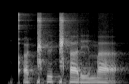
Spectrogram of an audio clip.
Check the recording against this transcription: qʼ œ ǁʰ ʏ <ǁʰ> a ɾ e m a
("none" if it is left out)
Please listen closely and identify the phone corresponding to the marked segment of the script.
ǁʰ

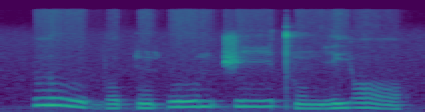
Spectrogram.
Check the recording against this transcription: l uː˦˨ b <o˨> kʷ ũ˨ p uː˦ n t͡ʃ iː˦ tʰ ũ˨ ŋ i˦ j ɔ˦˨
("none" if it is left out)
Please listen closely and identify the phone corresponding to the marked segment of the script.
o˨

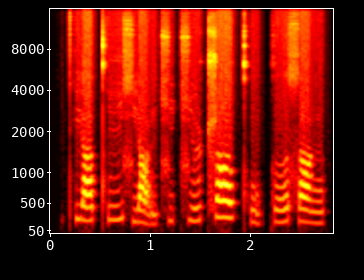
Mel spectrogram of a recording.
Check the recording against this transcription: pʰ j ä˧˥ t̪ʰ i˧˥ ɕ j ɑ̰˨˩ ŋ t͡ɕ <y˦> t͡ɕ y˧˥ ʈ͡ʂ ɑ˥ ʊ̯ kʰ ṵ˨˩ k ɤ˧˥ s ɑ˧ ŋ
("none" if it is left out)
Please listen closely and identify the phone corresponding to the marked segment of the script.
y˦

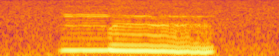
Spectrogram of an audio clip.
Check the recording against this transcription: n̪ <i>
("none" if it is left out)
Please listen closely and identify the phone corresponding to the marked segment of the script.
ɨ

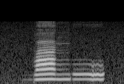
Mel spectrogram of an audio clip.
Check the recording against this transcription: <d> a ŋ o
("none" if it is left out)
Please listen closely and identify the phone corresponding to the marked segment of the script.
b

